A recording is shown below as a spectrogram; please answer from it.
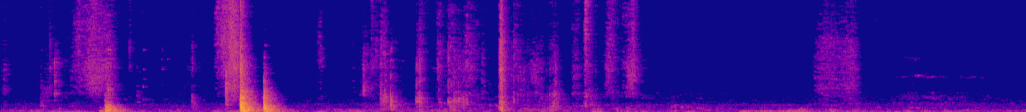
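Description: Stoneware pottery pieces being picked up and set down on a wooden counter and shelves: a string of light knocks and clinks, the loudest about two and a half seconds in.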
